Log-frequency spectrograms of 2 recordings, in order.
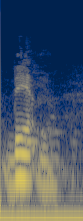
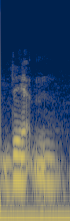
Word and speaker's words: Denton: Yeah, because I didn't say it right. Denton. Yeah, Denton. The University of North Texas State University.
